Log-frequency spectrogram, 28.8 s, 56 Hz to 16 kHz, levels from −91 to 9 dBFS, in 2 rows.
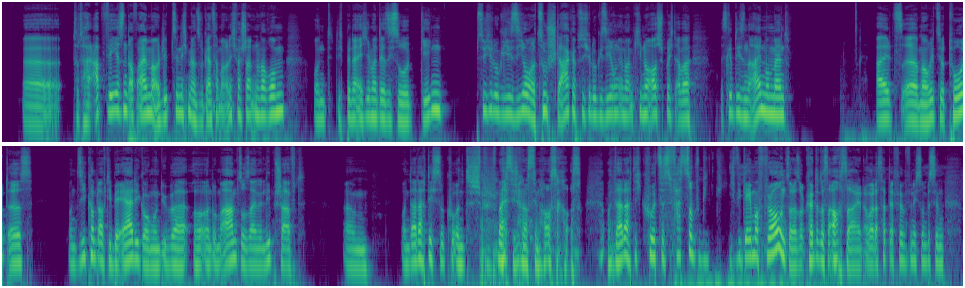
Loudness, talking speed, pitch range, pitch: -22 LUFS, 225 wpm, 135-175 Hz, 155 Hz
